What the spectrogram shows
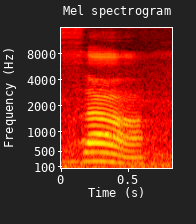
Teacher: زبان کی نوک کو اوپر والے دانتوں کی جڑ سے لگا کے سا ادا ہوتا ہے، اس میں سیٹی نہیں ہوتی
